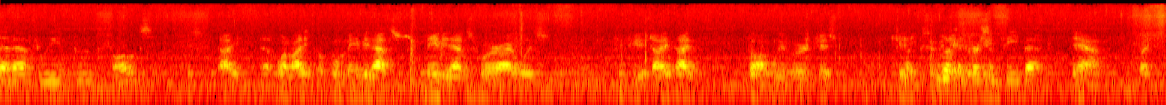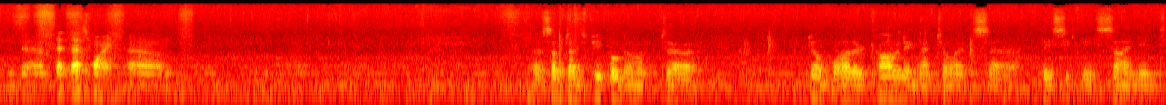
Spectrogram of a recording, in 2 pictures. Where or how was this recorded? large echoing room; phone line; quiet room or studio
large echoing room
